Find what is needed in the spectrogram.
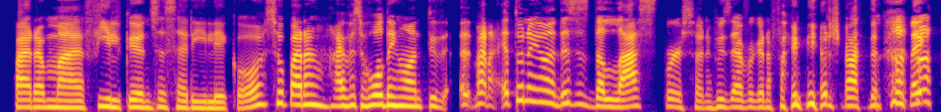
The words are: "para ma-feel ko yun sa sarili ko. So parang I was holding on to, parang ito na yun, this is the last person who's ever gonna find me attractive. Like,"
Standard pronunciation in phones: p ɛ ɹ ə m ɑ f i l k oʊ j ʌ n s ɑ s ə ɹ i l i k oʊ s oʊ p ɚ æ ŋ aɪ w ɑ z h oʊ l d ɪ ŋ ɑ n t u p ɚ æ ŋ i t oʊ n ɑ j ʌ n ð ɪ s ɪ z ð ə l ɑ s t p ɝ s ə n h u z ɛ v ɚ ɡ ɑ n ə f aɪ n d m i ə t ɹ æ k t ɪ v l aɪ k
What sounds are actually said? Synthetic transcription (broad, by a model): p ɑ ɹ ə m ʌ f i l k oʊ j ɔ n s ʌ s ə ɹ i l i k oʊ s oʊ p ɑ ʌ ŋ aɪ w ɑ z h oʊ l d ɪ ŋ ɑ n t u p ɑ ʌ ŋ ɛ t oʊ n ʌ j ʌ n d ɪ s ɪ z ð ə l ɑ s t p ɝ s ə n h u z ɛ v ɚ ɡ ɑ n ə f aɪ n d m i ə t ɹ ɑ t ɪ l aɪ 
